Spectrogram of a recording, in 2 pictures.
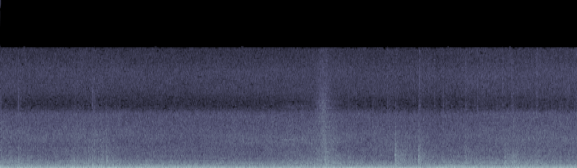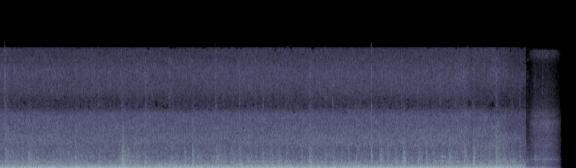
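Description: Muddy flash-flood water rushing past in a torrent: a loud, steady rush of water.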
